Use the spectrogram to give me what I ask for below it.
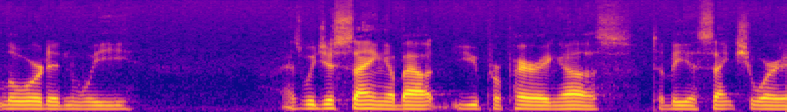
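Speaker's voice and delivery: low, hushed, level praying voice; prayer. Real, not acted. Pastor leading the congregation before Bible study, soft low prayer. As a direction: pray softly and reverently, pitched low.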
